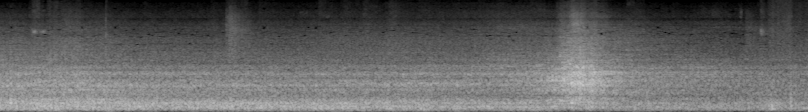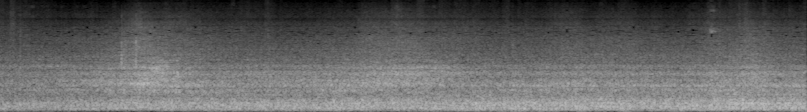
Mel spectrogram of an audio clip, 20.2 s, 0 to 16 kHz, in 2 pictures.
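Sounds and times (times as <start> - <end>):
droning road noise from inside a moving car: 0.0 - 20.1.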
